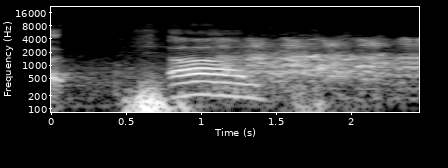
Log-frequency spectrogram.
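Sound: burp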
